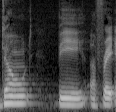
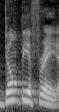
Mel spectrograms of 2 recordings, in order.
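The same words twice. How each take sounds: First: Gentle, slow reassurance. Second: Said in the usual way. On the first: Retold or imitated. Preacher repeating Elijah's words to the widow, slow and gentle. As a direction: let each word settle like a comfort. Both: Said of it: "That's a Jesus statement".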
